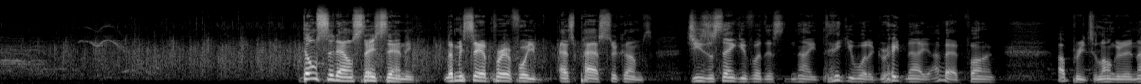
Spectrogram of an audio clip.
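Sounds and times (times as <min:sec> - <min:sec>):
congregation clapping at a church service after a worship song: 0:00.0 - 0:06.5
speech: 0:03.0 - 0:11.4.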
